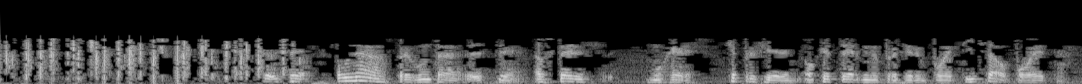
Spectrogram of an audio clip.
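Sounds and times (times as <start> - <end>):
audience applause after a poem: 0.0 - 2.9
speech: 2.6 - 10.8.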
